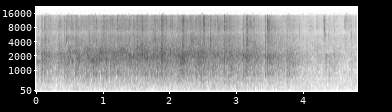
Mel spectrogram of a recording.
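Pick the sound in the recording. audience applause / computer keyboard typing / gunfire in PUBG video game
audience applause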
